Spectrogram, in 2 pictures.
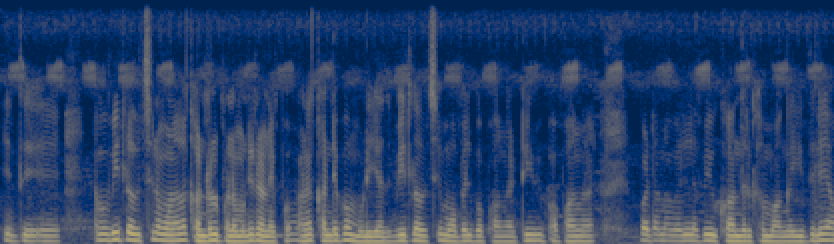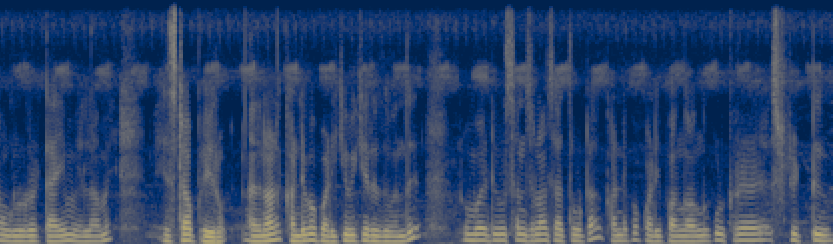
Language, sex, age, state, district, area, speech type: Tamil, female, 18-30, Tamil Nadu, Thoothukudi, rural, spontaneous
